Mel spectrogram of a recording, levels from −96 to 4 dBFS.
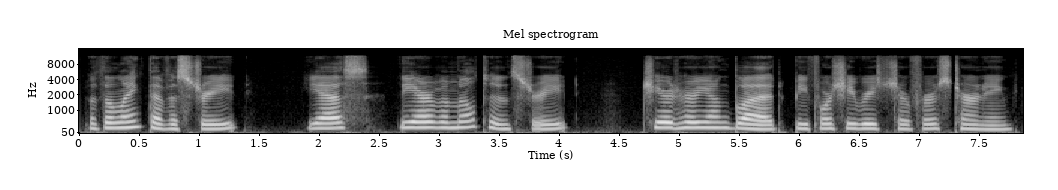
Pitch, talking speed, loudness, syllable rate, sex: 220 Hz, 160 wpm, -17 LUFS, 4.6 syllables/s, female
